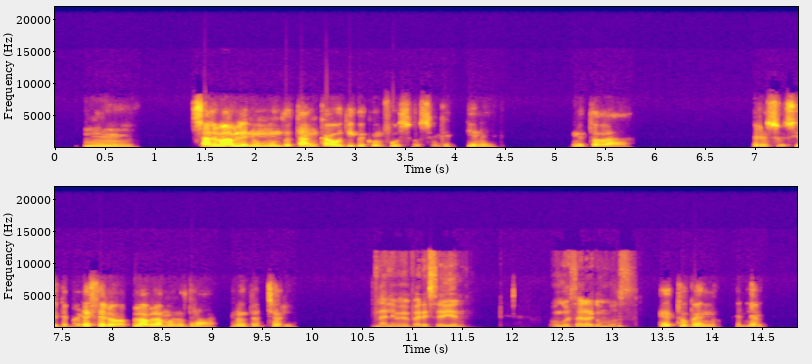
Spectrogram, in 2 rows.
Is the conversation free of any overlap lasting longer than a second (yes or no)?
yes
